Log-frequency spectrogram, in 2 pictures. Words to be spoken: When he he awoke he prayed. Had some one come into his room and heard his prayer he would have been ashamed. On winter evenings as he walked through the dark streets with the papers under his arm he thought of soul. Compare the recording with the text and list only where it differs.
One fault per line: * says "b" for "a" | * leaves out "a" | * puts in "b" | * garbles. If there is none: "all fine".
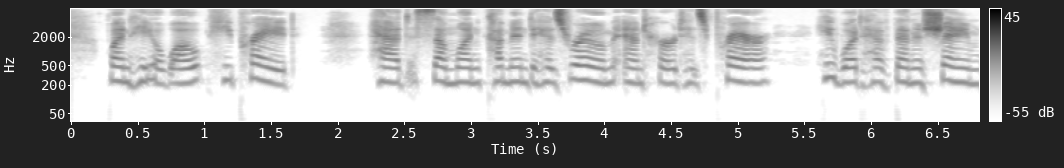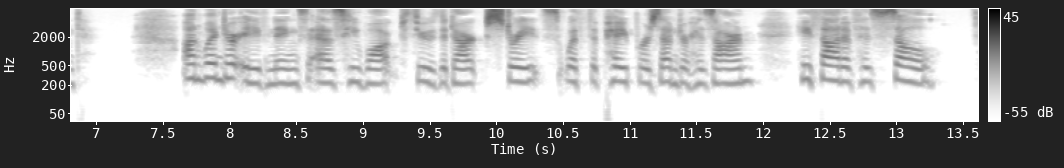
* leaves out "he"
* puts in "his"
